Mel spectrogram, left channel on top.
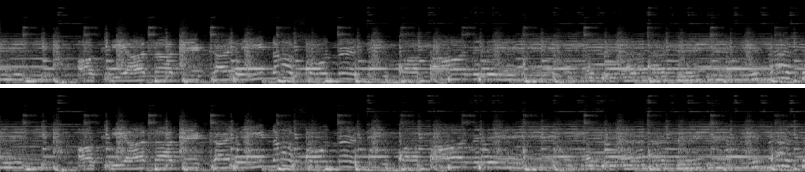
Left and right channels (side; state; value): both; normal; correlation 0.57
